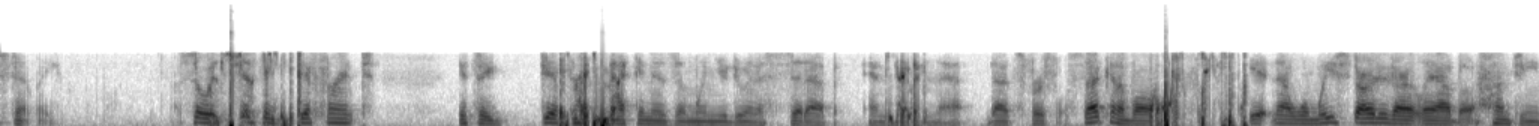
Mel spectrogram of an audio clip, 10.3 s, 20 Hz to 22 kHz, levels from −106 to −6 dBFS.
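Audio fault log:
Throughout: GSM full-rate codec. Speech is band-limited below 4 kHz, with plainly audible buzzy, gravelly roughness from pulse-driven vocal-tract modelling at 13 kbps.
1.39–2.02 s, 3.72–4.13 s, 5.90–6.19 s, 7.66–8.33 s: GSM bit errors. Corrupted filter, pitch and gain values distort the spectrum and level frame by frame, breaking speech into squawks, pops and gargling.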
